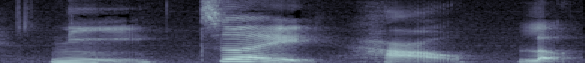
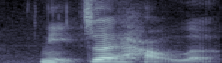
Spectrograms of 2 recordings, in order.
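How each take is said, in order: First: "你最好了" slow, word by word, "你" and "好" low and dipping; low third tones. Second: "你最好了" quicker, as one joined phrase; natural speed. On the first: Teacher models third tone for learners, slow and separated. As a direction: spell out "你最好了" slowly, with low falling "你" and "好". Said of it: "start from a low pitch and then go down a bit". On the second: Teacher repeats the example for learners, joined up and quicker. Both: Shown as a demonstration.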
